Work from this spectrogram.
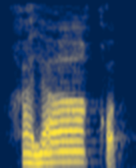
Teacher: قاف کو وقف کی صورت میں موٹا پڑھیں گے اور وصل کی صورت میں بھی اس کو موٹا پڑھیں گے اور وقف کی صورت میں یہاں پر قلقلہ ہوگا.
